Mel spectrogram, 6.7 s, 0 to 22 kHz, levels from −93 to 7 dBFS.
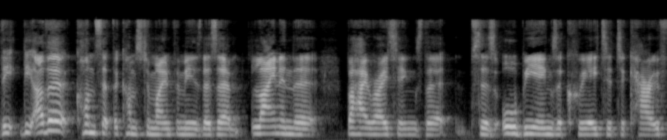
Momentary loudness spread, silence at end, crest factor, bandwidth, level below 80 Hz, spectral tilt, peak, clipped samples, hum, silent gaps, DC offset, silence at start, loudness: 10 LU; 0 s; 18 dB; 13 kHz; -72 dBFS; -3.5 dB/octave; -6 dBFS; under 0.1%; none; none; under 0.1%; 0 s; -24 LUFS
